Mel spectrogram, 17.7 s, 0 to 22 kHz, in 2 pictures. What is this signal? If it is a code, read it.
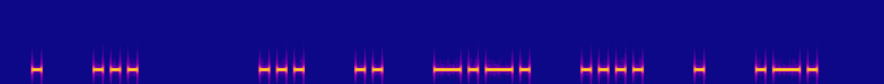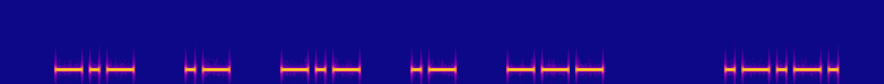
Morse code, heard as a keyed tone, about 14 wpm, spaced as for 10 wpm, 700 Hz. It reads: ES SICHER KAKAO <AR>
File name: Morsekurs / Witze / Witz 18. Juni 2019, 50 F70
